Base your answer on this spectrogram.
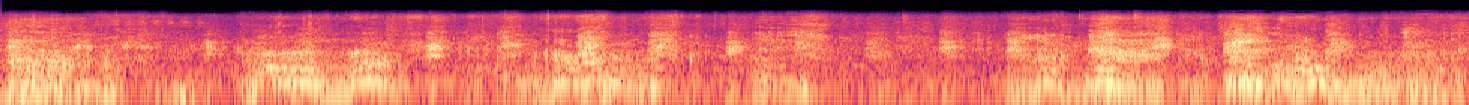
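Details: Labrador and boxerdor dogs playing tug of war; dense, rough growling and snarling noises run throughout with scattered short yips, amid scuffling.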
